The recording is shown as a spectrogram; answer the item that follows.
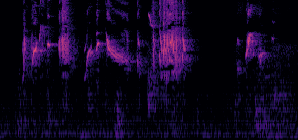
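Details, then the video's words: Short burst of European goldfinch song from a blind bird singing with its beak nearly closed: quick, tinkling twitters and a buzzy flourish, then one more brief phrase. "تغريد_الحسون أعمى سبحان الله يغرد ومنقاره شبه مغلوق chardonneret"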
